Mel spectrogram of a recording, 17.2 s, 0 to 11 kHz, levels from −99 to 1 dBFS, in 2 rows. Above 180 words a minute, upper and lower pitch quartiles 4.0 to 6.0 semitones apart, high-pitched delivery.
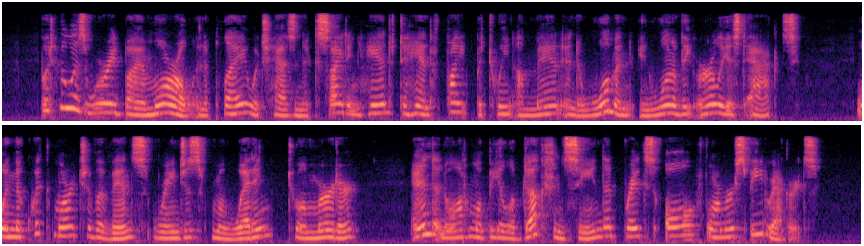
Yes: average, 190 wpm; average, 4.7 semitones; high, 200 Hz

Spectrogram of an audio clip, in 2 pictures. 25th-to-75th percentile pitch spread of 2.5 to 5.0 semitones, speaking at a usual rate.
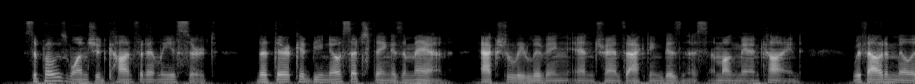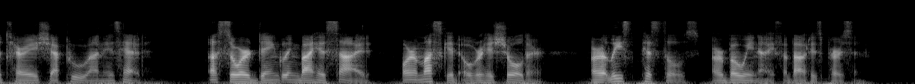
Yes: average, 3.5 semitones; average, 175 wpm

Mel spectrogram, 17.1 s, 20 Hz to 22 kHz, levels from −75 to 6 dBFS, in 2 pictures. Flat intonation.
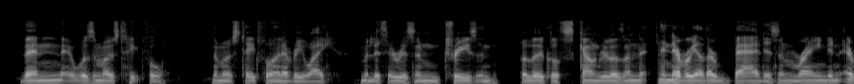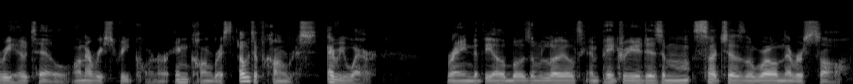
Yes: narrow, 1.7 semitones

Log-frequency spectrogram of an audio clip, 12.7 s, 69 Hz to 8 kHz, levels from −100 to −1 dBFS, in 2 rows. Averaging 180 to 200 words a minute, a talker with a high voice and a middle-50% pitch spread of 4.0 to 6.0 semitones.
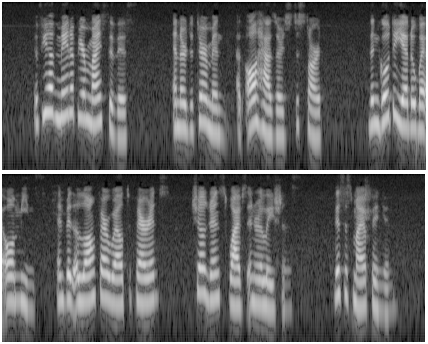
Yes: average, 185 wpm; high, 225 Hz; average, 4.4 semitones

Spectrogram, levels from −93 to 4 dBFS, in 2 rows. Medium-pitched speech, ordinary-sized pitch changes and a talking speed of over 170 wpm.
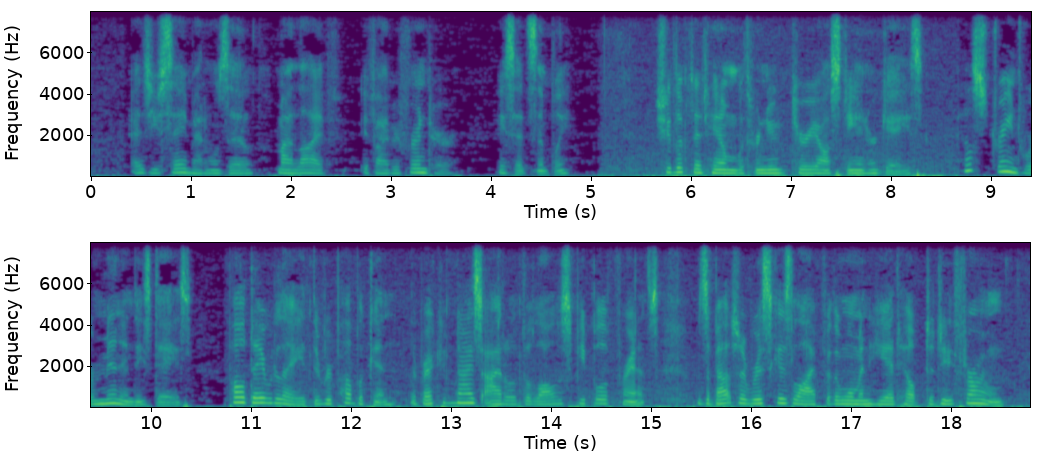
Yes: medium, 170 Hz; average, 3.8 semitones; average, 180 wpm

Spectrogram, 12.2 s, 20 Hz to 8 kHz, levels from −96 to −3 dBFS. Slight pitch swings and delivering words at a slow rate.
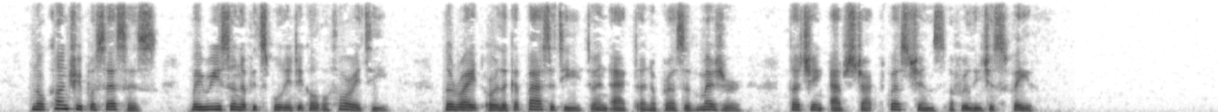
No: average, 3.6 semitones; slow, 130 wpm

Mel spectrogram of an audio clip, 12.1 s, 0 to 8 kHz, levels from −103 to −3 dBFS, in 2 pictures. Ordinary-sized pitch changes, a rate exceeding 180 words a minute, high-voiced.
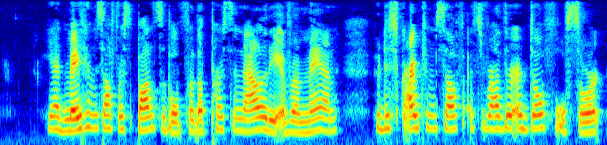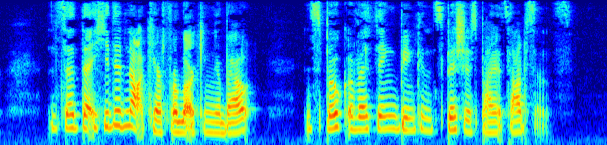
Yes: average, 3.6 semitones; average, 190 wpm; high, 225 Hz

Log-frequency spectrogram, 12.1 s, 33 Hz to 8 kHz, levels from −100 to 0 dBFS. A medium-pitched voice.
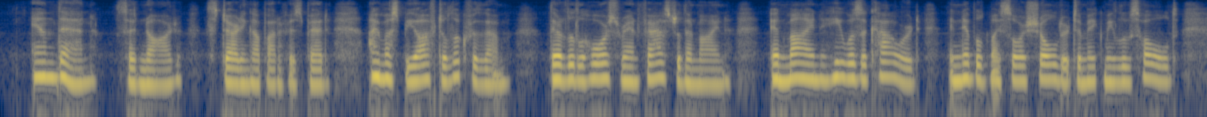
Yes: medium, 180 Hz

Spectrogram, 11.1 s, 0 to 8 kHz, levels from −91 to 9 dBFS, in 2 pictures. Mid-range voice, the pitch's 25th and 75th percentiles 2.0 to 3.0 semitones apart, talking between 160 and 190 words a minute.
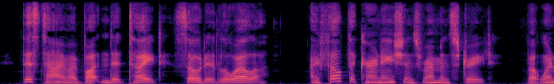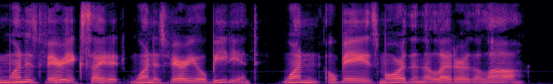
Yes: medium, 175 Hz; narrow, 2.5 semitones; average, 180 wpm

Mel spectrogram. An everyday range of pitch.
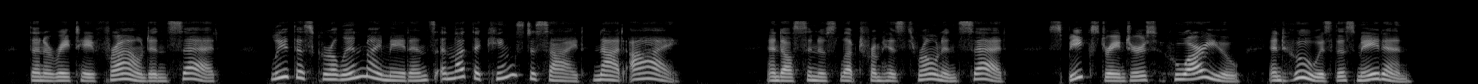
No: wide, 6.6 semitones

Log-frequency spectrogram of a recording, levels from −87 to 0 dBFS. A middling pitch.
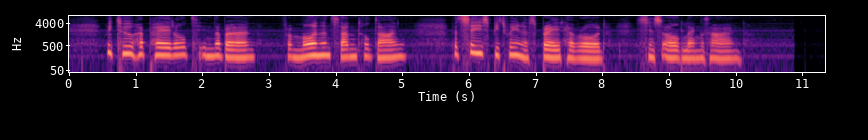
Yes: medium, 180 Hz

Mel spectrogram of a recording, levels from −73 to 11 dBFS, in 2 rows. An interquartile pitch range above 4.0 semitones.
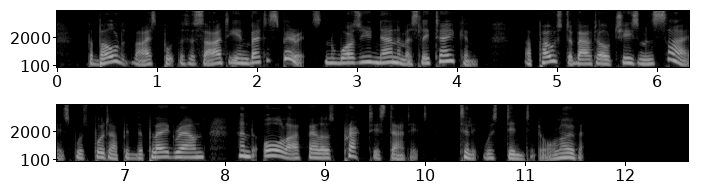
Yes: average, 4.7 semitones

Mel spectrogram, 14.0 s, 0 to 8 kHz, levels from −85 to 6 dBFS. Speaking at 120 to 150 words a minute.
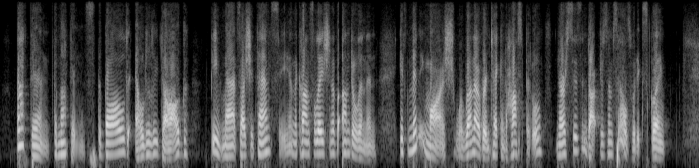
Yes: average, 140 wpm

